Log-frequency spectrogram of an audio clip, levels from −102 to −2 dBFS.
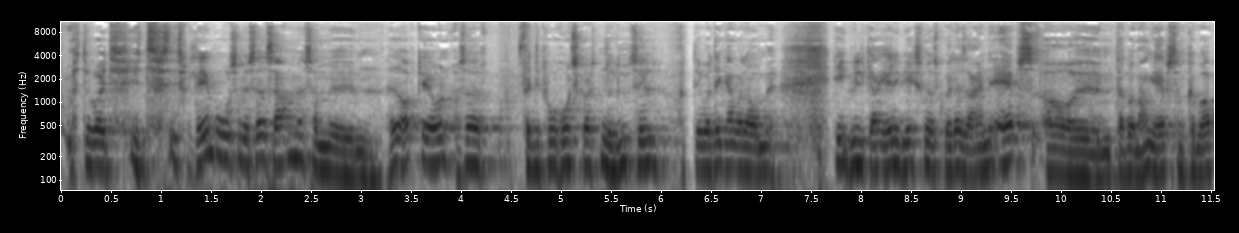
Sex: male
